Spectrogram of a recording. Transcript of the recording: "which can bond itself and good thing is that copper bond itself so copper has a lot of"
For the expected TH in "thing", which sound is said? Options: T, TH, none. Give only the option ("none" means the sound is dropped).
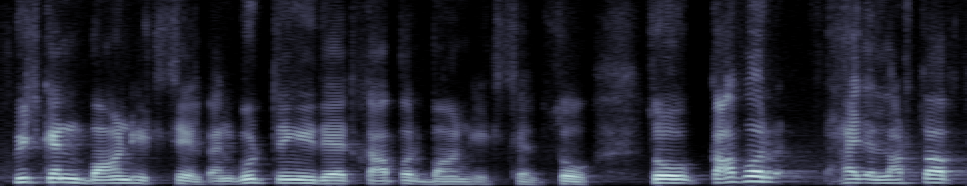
T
